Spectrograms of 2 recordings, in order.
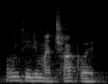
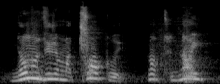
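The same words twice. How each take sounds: First: Said in the usual way. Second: Loud, higher-pitched declaration; defiant outburst guarding your chocolate; emphatic warning. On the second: Real, not acted. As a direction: lay down the law at full voice. Repeats warning, raising voice.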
